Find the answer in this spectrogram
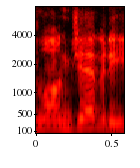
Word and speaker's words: longevity: And finally, for round 1, the wholesome round, we have Kelly at Self-Made Mastery, who asks, why do we pronounce the G in longevity twice?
